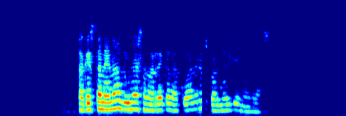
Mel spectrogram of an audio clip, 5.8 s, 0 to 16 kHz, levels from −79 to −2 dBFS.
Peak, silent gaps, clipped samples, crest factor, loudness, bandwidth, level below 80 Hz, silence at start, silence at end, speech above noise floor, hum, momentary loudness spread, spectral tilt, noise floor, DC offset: -6 dBFS; none; under 0.1%; 22 dB; -24 LUFS; 7.4 kHz; -80 dBFS; 1.3 s; 1.45 s; over 65 dB; none; 18 LU; -7.5 dB/octave; under -90 dBFS; under 0.1%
